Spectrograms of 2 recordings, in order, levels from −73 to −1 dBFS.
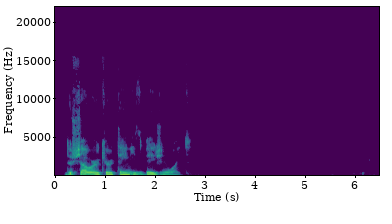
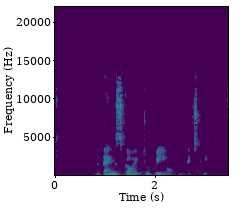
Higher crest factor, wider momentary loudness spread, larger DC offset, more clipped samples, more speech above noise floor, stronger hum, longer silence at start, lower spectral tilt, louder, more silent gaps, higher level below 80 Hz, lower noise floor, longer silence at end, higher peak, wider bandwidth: about the same, 20 dB vs 22 dB; second, 11 LU vs 23 LU; neither; neither; first, 61 dB vs 36 dB; neither; first, 0.2 s vs 0.05 s; first, -7 dB/octave vs -3.5 dB/octave; first, -24 LUFS vs -41 LUFS; neither; first, -64 dBFS vs -78 dBFS; first, -84 dBFS vs -78 dBFS; first, 3.8 s vs 0.4 s; first, -8 dBFS vs -22 dBFS; second, 11.5 kHz vs 15 kHz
